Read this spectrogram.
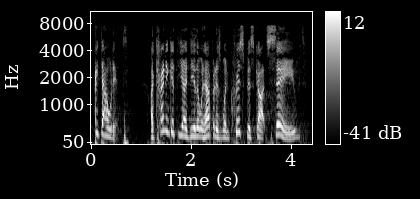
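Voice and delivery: loud, high, driving sermon delivery; full-force preaching. Acted. Pastor drives the story of Paul home to the congregation, loud and urgent. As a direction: preach it out, pressing the crowd.

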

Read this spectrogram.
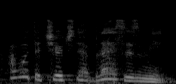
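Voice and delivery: usual speaking voice

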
